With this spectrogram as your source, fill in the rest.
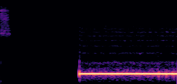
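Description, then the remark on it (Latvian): A telephone ringing tone comes through the line after a brief click and a moment of silence, a steady, loud electronic buzz that holds without a break until the end as a repeated call to a doctor goes unanswered. Nobody speaks. “Aicinu vēlreiz, zvanu bet Nikiforenko vairs neatbild.”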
